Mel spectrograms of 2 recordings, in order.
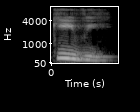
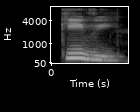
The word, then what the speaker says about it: kiwi: speaker in French look the I is pronounced as e as I already told you so it has to be pronounced he says kiwi kiwi now listen to the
